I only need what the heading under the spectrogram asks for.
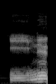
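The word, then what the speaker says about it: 犬: iNU is the same low-high pattern.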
